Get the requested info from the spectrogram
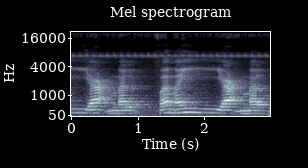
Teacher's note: tanwin itu dimasukkan menjadi satu ya dengan huruf yang sesudahnya ditasdidkannya ya kemudian ee dibaca dengan mendengung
